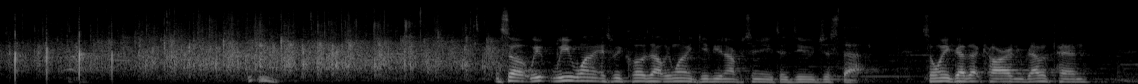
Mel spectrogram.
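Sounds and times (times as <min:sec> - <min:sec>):
audience applause: 0:00.0 - 0:05.2
speech: 0:02.5 - 0:02.9, 0:05.0 - 0:11.0.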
